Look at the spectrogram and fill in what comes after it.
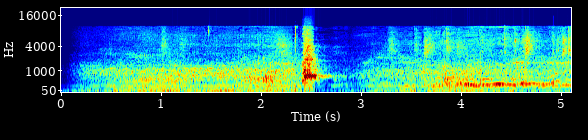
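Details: A pug barking at a pug-shaped pillow indoors: one short, sharp bark in the middle, over a steady low hum and background noise.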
